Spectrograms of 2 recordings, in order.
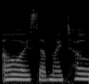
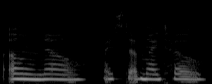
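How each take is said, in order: First: The speaker sounds panicked and alarmed. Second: The speaker sounds sad and defeated.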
